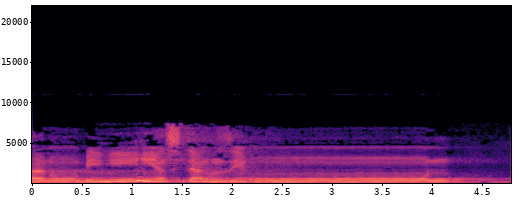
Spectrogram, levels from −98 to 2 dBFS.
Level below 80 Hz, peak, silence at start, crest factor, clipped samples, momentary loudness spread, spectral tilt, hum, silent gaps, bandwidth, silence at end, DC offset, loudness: -74 dBFS; -10 dBFS; 0 s; 14 dB; under 0.1%; 7 LU; -5.5 dB/octave; none; none; 7.8 kHz; 0 s; under 0.1%; -25 LUFS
